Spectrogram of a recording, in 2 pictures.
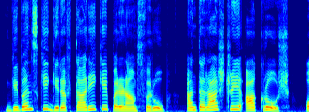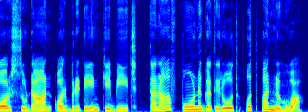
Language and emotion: Hindi, neutral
